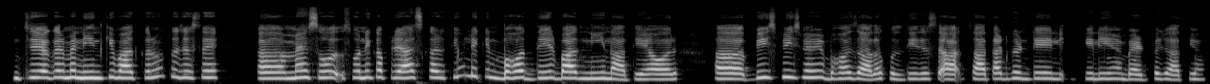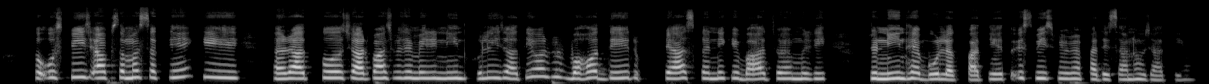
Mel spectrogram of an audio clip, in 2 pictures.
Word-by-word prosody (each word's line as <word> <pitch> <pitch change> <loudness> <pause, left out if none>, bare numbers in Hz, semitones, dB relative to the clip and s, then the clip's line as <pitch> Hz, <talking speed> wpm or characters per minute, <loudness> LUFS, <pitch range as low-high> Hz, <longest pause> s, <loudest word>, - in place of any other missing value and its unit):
जी, 315 +3 +1
अगर 315 +1 +3
मैं 320 +1 +6
नींद 295 0 +7
की 330 - 0
बात 295 -2 +5
करूँ 320 +4 -2
तो 360 - -4
जैसे 315 +1 0 0.5
अ, 280 0 +4
मैं 305 +3 +4
सो 310 0 0
सोने 315 +1 0
का 330 +1 +1
प्रयास 305 0 +2
करती 315 0 -1
हूँ, 395 - -8
लेकिन 350 -6 -1
बहुत 300 +2 +5
देर 290 +5 -2
बाद 290 0 +5
नींद 270 0 +1
आती 235 0 0
है। 240 0 0
और 235 0 +3
अ, 255 +1 +1
बीच-बीच 320 +2 0
में 320 -1 +2
भी 320 - 0
बहुत 270 +1 -1
ज़्यादा 245 -2 +1
खुलती 255 -2 -6
है 255 - -4
जैसे 255 0 -3
अ, 240 -1 +4 0.2
7-8 255 +1 +1
घंटे 275 +1 -2
ल 250 - -5 0.2
के 265 - -3
लिए 260 +1 -3
मैं 255 -1 -5
बेड 230 -3 -3
पे 260 - -1
जाती 225 -1 -4
हूँ, 240 -2 -7 0.4
तो 275 - +1
उस 300 0 -3
बीच 330 -2 0
आप 295 - -3
समझ 310 +1 +2
सकते 310 0 -5
हैं 345 +4 -2
कि 315 -3 0 0.4
रात 270 +1 +5
को 300 -1 +3
4-5 285 0 +2
बजे 295 0 -1
मेरी 285 0 +1
नींद 275 0 0
खुल 270 +2 -4
ही 300 0 -1
जाती 270 0 -3
है 360 - -3
और 370 -1 -1
फिर 345 0 -5 0.2
बहुत 290 +2 +1
देर 285 +3 -3
प्रयास 275 +1 -2
करने 280 0 -1
के 285 -1 -5
बाद 250 +1 -1
जो 270 - -1
है 270 - -1
मेरी 260 0 -3 0.4
जो 275 - +4
नींद 270 +1 +4
है 280 -1 +2
वो 240 0 -1
लग 220 -3 0
पाती 210 +3 -3
है, 245 - -1
तो 240 - -18
इस 290 -1 -6
बीच 280 -1 -1
भी 265 -1 -2
मैं 260 0 -2
परेशान 230 -1 -4
हो 245 - -3
जाती 210 -1 -14
हूँ। 215 +1 -22
280 Hz, 225 wpm, -21 LUFS, 255-305 Hz, 0.5 s, नींद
